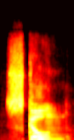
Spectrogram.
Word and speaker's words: Scone: and Scone. Yeah, but you don't have to say it like that. Scone. Just don't emphasize the O. Just it's quick.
